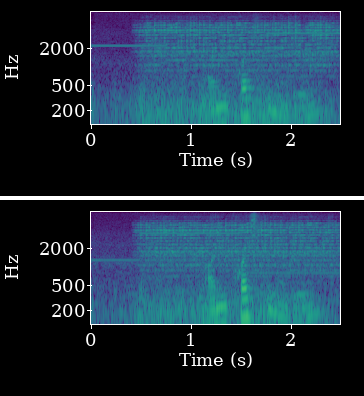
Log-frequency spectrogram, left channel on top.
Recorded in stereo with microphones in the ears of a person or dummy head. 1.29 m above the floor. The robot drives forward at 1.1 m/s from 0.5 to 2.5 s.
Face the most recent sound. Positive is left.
turn(degrees=-25)  # may be behind; listen again after turning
